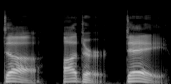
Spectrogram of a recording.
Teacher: The TH, stop. D for TH.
